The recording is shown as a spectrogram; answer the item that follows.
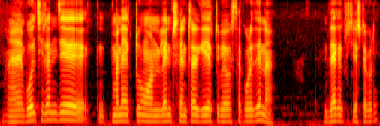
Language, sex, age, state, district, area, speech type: Bengali, male, 18-30, West Bengal, Cooch Behar, urban, spontaneous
